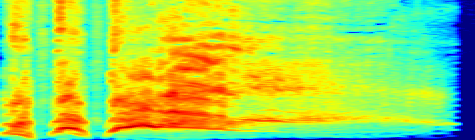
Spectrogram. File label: Male Murloc Death Special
